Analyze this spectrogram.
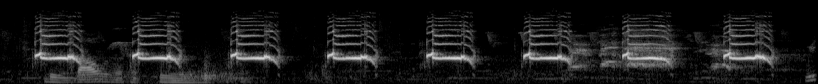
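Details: Great barbet calling loudly: a wailing, nasal note with a strong harmonic ring, repeated steadily about once a second, eight times in a row, with a faint lower voice near the start.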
